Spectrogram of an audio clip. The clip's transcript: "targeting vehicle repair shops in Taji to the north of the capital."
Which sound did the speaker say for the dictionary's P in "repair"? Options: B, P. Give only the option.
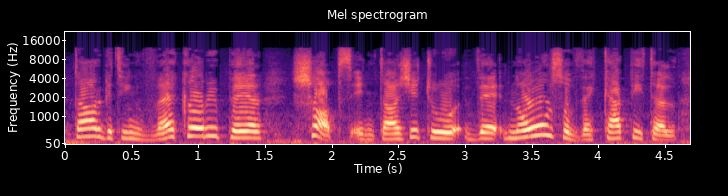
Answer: P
